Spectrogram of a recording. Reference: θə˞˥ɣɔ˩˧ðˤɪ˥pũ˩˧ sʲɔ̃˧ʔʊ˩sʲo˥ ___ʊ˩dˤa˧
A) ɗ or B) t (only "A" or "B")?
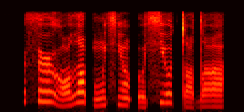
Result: B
